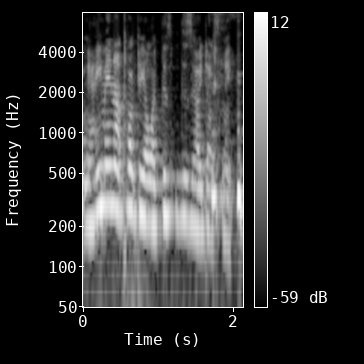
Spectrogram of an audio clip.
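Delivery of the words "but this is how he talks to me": ordinary delivery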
